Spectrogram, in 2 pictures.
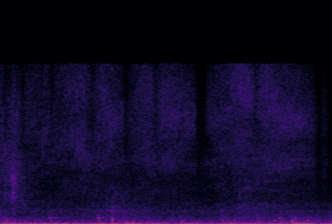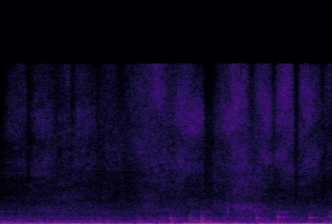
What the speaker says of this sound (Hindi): तो मैं इसको रब कर रहा हूँ।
